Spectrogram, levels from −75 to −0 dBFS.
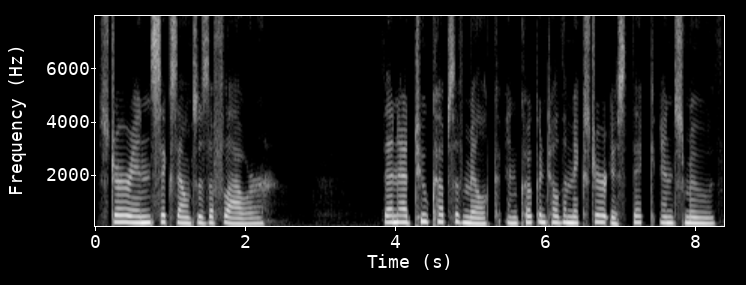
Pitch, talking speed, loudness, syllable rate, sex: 225 Hz, 150 wpm, -16 LUFS, 3.7 syllables/s, female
